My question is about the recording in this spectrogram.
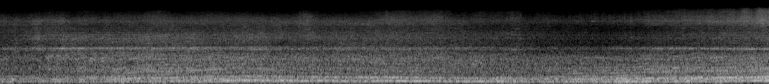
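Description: Several racing go-kart engines running on the circuit, their pitch rising and falling as the karts lap. The sound gets louder toward the end.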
